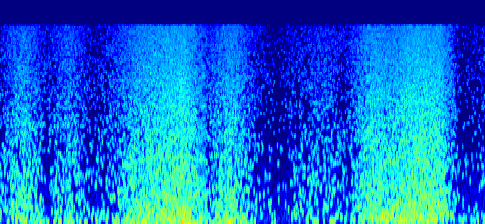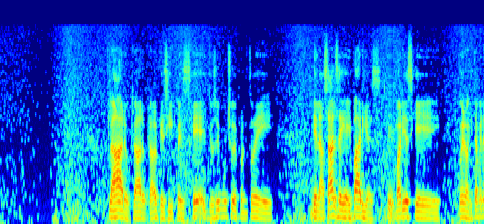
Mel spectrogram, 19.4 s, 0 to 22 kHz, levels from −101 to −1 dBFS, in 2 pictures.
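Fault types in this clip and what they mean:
overdone noise removal: Present for the full length of the speech. The noise suppressor is set too aggressive, so it pulls individual frequency bands far down or mutes them whenever their level sits close to its noise estimate, and the weaker parts of the voice are removed along with the noise. Between phrases the background drops and breaks up into twinkling specks.
lost LE Audio frames: Five short dropouts, at 3.97–4.11 s, 7.35 s, 12.67 s, 15.94 s and 17.47–17.57 s, lasting about 100, 60, 30, 40 and 100 ms. The first is broken into several gaps across 140 ms, the longest about 50 ms. The timing fits 10 ms frames. For each missing frame the LC3 decoder repeats the previous spectrum with randomised signs, so the voice briefly turns into a noisy smear.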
